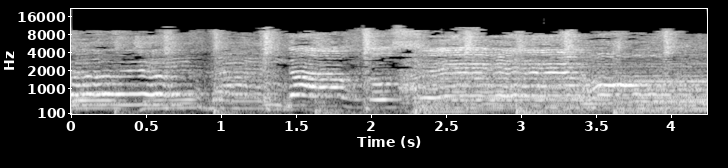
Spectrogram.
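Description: Live band music with a woman singing lead over acoustic guitar, electric guitar and drums. The band fills in more fully a little past halfway.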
